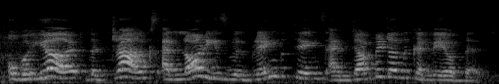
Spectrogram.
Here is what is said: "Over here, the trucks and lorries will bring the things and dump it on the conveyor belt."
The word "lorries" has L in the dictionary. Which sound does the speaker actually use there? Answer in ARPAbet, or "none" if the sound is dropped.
L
